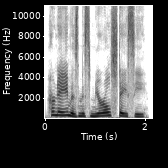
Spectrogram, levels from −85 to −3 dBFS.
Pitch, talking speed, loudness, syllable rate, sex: 260 Hz, 165 wpm, -15 LUFS, 4.4 syllables/s, female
